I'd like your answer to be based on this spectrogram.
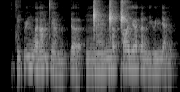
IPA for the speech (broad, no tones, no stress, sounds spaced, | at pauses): tʲ ə̃ k͡p ʉ n w ɜ ɾ ã n tʲ ã n | ɗ ə | ŋ͡ǁ ɛ̃ ŋ͡ǁ ə ǁ ʌ lʲ ʌ ɗ ʌ n j ʉ nʲ a n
